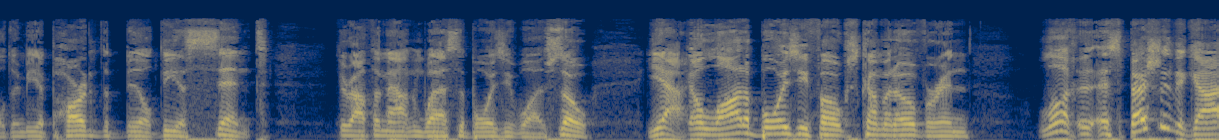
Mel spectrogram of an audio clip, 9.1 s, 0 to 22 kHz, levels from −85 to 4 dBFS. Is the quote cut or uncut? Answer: cut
